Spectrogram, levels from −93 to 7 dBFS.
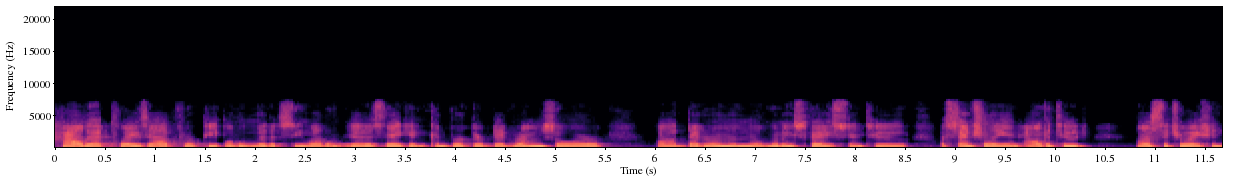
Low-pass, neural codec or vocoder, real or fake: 7.2 kHz; codec, 44.1 kHz, 3.4 kbps, Pupu-Codec; fake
